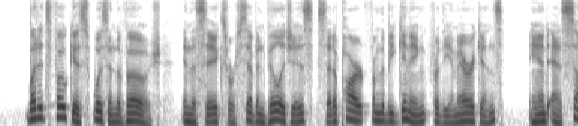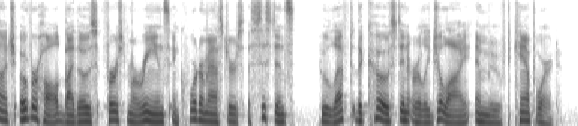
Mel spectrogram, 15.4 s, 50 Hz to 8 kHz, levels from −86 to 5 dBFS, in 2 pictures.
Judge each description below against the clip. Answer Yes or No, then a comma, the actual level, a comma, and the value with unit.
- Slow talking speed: No, average, 165 wpm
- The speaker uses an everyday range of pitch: Yes, average, 3.3 semitones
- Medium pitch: No, low, 130 Hz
